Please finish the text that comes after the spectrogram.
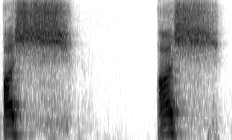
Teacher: شین میں ایک صفت پائی جاتی ہے جس کو تجوید کی زبان میں تفشی کہتے ہیں. یعنی شین پڑھتے وقت شین کی آواز پورے منہ میں پھیلنی چاہیے، تو یہ مانا جاتا ہے کہ شین پورا ادا ہوا، یعنی شین کا مخرج پورا ادا ہو گیا، ادائیگی کے اعتبار سے شین مکمل نکلا.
